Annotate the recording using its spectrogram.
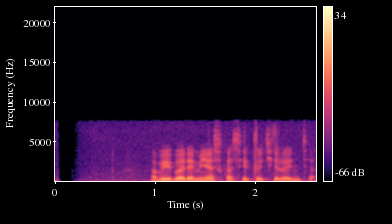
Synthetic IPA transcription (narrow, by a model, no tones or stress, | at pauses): ʔabibadɛmiɔskasit̪ut͡ʃiləɲt͡ʃa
